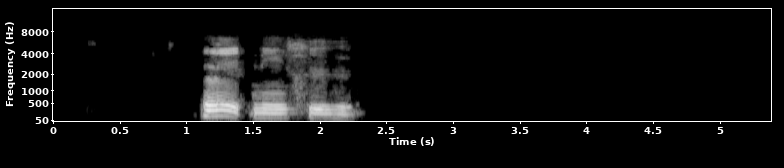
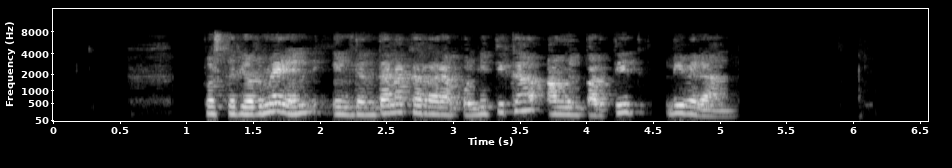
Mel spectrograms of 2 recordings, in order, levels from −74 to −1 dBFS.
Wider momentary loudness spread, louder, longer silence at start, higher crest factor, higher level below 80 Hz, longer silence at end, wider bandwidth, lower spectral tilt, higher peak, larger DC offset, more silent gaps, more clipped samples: about the same, 12 LU vs 10 LU; about the same, -17 LUFS vs -18 LUFS; about the same, 1.1 s vs 1.15 s; about the same, 22 dB vs 18 dB; about the same, -64 dBFS vs -64 dBFS; first, 3.15 s vs 1.45 s; second, 7.2 kHz vs 8.4 kHz; first, -5.5 dB/octave vs -4 dB/octave; about the same, 0 dBFS vs -2 dBFS; neither; second, none vs 4.50-4.59 s; neither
